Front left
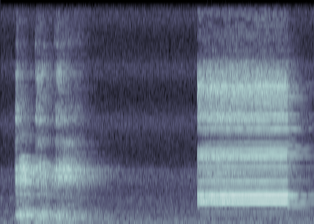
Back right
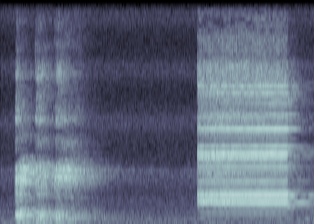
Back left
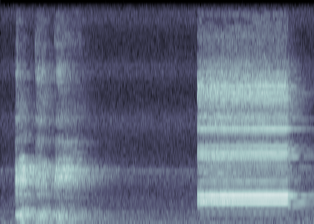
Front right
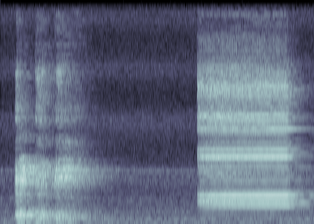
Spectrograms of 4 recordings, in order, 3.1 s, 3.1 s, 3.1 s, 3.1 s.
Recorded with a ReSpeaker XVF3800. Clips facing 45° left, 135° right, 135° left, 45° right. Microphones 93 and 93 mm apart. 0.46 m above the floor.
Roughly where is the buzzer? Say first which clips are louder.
Front left 2 dB, back left 7 dB; behind left.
